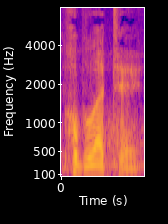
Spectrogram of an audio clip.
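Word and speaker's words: Poblete: case State versus I I'm pronouncing it wrong p p o b l e t E Federal Law well how do you say it poete poete okay I should have said it in Spanish to start with it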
